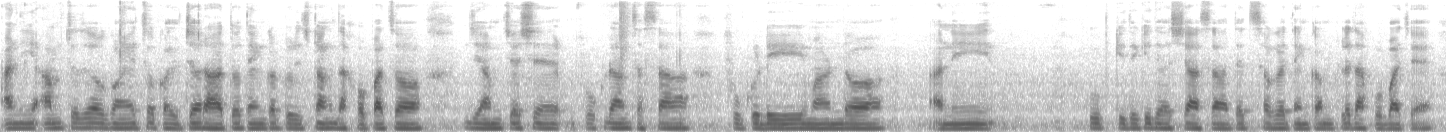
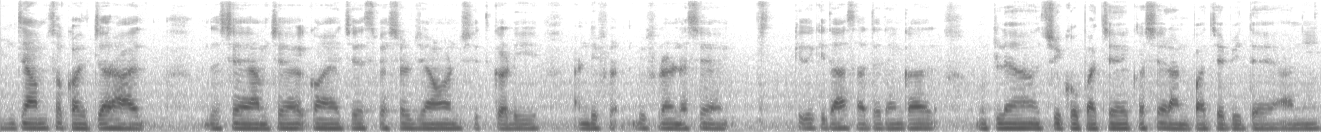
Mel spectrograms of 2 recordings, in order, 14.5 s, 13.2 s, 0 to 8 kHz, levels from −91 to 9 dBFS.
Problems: constant background noise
